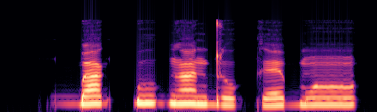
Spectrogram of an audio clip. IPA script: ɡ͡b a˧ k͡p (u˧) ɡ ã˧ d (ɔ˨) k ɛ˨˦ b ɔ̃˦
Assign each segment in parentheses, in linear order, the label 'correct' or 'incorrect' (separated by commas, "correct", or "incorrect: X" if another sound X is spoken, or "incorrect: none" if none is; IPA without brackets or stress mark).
correct, incorrect: o˨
